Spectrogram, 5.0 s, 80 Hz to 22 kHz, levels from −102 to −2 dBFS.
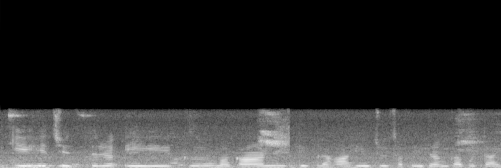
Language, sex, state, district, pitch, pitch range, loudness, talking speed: Hindi, female, Bihar, Lakhisarai, 215 Hz, 205-215 Hz, -17 LUFS, 155 wpm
